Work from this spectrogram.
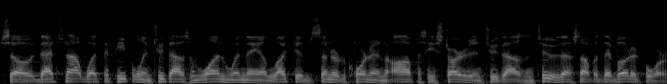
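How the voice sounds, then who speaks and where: Over a quiet background, the speech runs at a very fast pace with hardly any pauses. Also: man, medium pitch for a man. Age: 60s. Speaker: political candidate. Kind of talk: TV interview. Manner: halting, many repeats and fillers.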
